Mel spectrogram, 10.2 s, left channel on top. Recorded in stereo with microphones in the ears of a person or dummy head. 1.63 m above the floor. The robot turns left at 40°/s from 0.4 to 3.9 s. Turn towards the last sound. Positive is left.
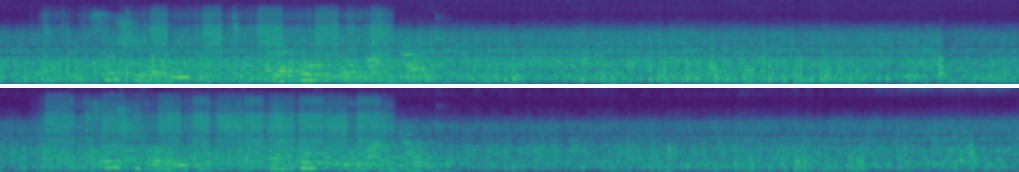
turn(degrees=15)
